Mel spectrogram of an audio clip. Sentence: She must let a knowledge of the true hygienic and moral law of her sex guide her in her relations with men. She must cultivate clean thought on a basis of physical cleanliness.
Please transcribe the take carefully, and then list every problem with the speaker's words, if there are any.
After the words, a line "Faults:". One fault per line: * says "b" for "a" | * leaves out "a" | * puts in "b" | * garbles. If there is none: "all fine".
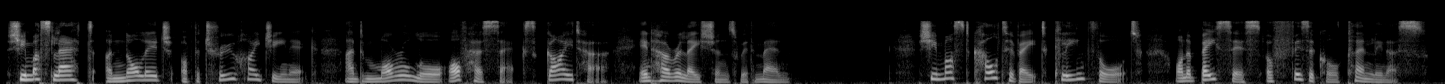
She must let a knowledge of the true hygienic and moral law of her sex guide her in her relations with men. She must cultivate clean thought on a basis of physical cleanliness.
Faults:
all fine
